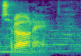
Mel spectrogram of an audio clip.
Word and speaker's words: Cerrone: My last name, I pronounce it Cerrone, but technically it's pronounced Cerrone.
